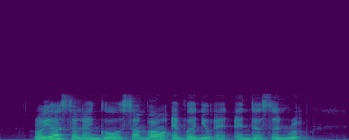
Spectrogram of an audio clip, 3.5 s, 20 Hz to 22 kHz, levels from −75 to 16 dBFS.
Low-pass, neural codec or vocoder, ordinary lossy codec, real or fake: 7.2 kHz; none; none; real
